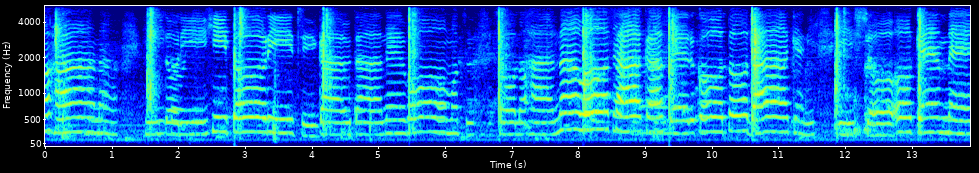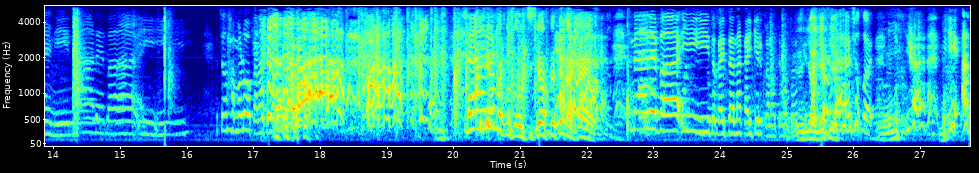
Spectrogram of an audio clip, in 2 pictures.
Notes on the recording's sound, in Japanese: DVDイベントでのちーラジ収録1本目。SHOWROOMと同時に。声ちっちゃ！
